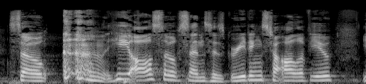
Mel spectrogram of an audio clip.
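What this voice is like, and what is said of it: Hoarse, strained voice. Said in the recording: “I'm already losing my voice. I think I had too much fun last night.”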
